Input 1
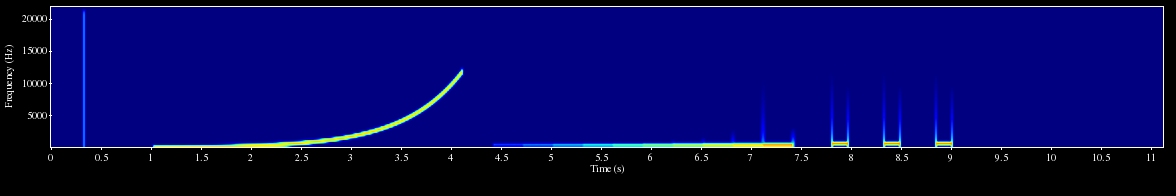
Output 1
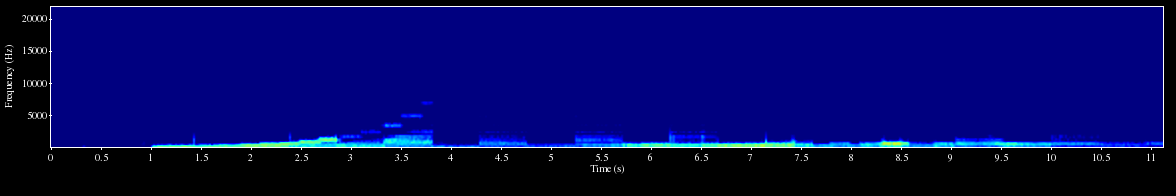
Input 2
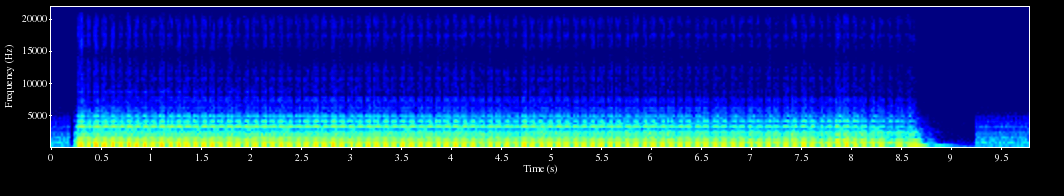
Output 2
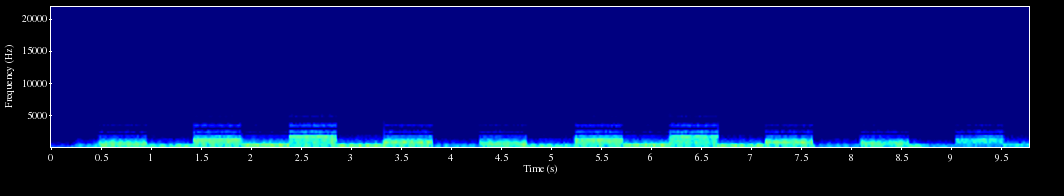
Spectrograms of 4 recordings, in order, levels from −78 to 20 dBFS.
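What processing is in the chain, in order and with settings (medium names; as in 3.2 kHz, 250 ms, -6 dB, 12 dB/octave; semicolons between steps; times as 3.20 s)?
partials quantised in pitch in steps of 6 st; compression 2:1, threshold -42 dBFS; whisper effect; on a send: echo that smears into a reverb 618 ms, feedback 45%, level -9 dB; on the sum: step-sequenced low-pass 2.1 Hz 200–1700 Hz; trim -7 dB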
